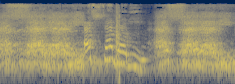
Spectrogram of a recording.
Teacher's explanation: شديد جدا في الشين وتفشيها وصفتها مع الجيم انك بتبقي مستعجل المفروض تفصلي المخرجين عن بعض الشين والجيم لان الشين وانت بتقرايه ما بيوصلش اللسان للحنك الاعلى ما بيحصلش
